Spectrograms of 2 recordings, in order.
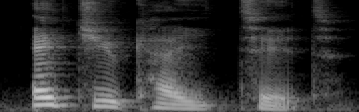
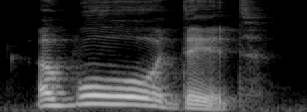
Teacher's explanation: when the original verb already finished with a t sound or a d sound, when we add ed, ed sounds like tid or did.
